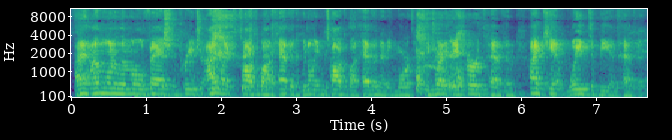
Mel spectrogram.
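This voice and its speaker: A man's voice: a little high, steady tone, fast talker, hardly any pauses, crowd noise. A man preaching a sermon in church, fervent and building to emphatic peaks. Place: church sanctuary. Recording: roomy sound from some distance.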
